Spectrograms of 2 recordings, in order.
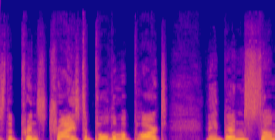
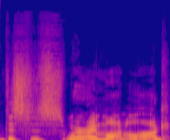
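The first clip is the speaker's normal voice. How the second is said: usual speaking voice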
